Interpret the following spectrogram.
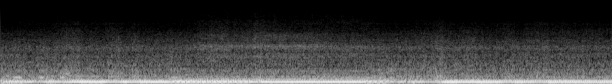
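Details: Ford Ranger engine: a deep rumble with an uneven, lumpy beat and occasional stumbles. It is misfiring despite a long list of parts already changed; the cause is still unknown.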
